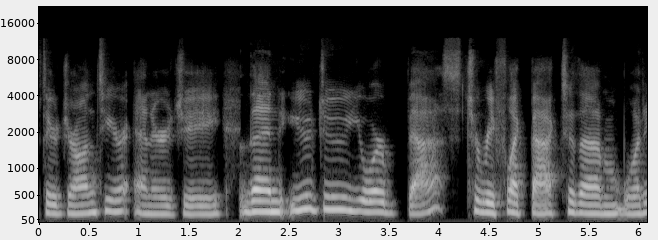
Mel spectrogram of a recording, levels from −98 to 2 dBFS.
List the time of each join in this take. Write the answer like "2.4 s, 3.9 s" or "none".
2.0 s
